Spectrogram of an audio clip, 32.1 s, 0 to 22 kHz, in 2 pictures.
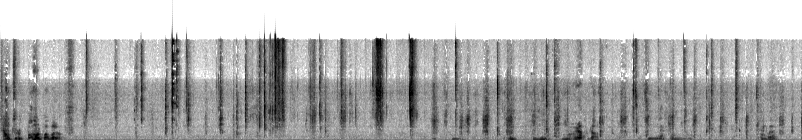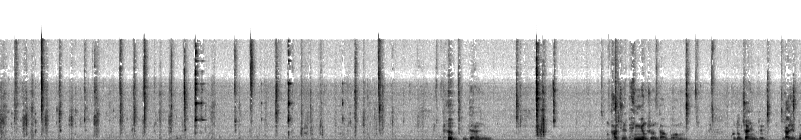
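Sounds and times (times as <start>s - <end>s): man chewing with smacking sounds: 1.3s - 32.0s.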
